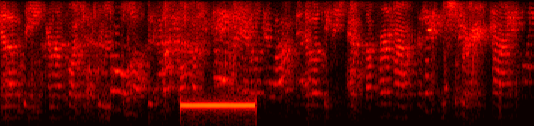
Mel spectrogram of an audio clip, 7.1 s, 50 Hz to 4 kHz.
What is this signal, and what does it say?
Ringback tone (Europe, 425 Hz), with speech.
